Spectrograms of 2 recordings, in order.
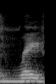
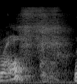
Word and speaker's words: Ralph: His name is Ray Fiennes, and Ray is spelled Ralph. So. – I've been saying his name wrong. – Have you been saying Ralph Fiennes? – I've been saying Rolf.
